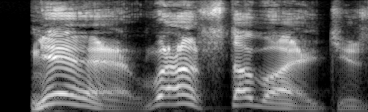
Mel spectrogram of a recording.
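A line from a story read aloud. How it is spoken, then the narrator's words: Crowd shouting. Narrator (Russian): закричали из толпы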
